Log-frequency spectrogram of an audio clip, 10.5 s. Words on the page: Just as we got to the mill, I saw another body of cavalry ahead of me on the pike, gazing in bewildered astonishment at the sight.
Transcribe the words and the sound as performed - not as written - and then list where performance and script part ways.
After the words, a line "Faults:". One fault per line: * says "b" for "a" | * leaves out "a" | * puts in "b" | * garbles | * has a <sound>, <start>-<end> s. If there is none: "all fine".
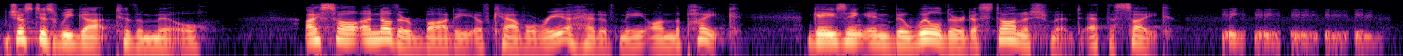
Just as we got to the mill, I saw another body of cavalry ahead of me on the pike, gazing in bewildered astonishment at the sight.
Faults:
* has a laugh, 9.2-10.4 s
